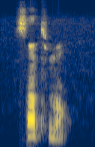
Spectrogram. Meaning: holily, saintly
- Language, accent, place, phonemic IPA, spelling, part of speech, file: French, France, Lyon, /sɛ̃t.mɑ̃/, saintement, adverb, LL-Q150 (fra)-saintement.wav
